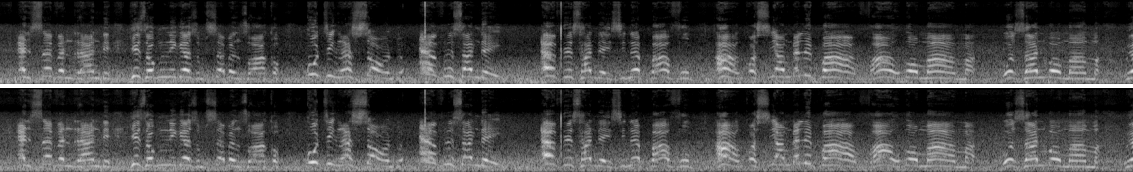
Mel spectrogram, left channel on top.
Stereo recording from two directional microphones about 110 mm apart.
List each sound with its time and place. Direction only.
0.2 s speech: 35° right (ahead or behind)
